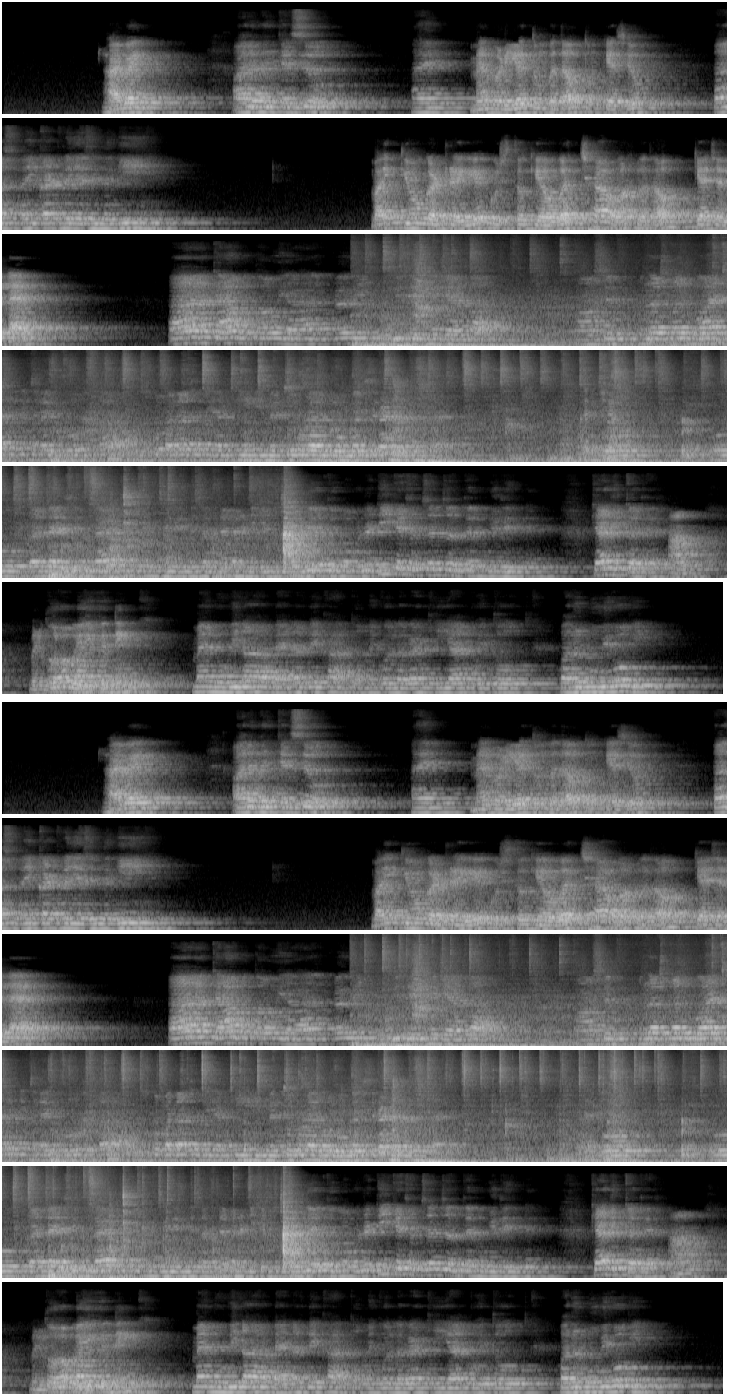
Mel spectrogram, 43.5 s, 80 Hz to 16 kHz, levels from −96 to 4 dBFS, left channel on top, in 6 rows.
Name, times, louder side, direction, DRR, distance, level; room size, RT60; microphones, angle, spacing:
voice 1, 1.0-1.5 4.7-6.4 10.9-14.8 27.5-28.0 35.7-35.9 36.5-37.5, left 2 dB, 30° left, -3 dB, 0.5 m, -27 dB
voice 2, 2.3-3.2 4.1-4.3 7.1-8.7 16.2-19.4 20.2-26.2 27.5-28.1 28.8-34.3 34.6-35.6 36.7-37.5 38.1-41.4 41.8-42.7, right 1 dB, 45° right, -7 dB, 0.6 m, -30 dB
sound 1, 18.0-31.9, right 1 dB, 85° right, 0.8 m, -31 dB
4.8 x 2.1 x 4.5 m, 1.5 s
head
